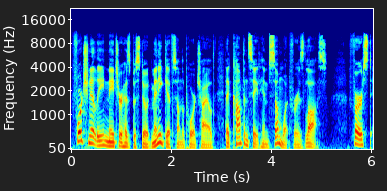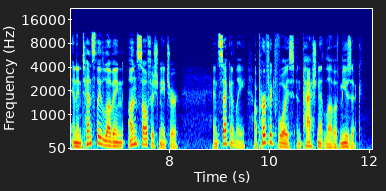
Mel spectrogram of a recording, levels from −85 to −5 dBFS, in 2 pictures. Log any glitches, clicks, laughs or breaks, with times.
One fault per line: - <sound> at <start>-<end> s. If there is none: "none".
none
